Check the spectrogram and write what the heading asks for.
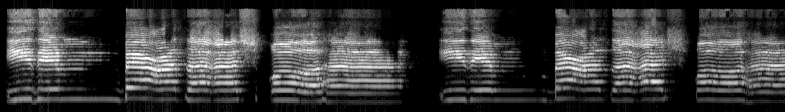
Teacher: Nun sukun ketemu ba, ini adalah iklab ya. Idzim, jadi bukan baca nun tapi mim. Ashqaha, ingat itu shin, bukan sin.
